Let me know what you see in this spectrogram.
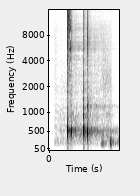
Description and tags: Elevator Button 2
Button, Elevator, click, push, pushing, switch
